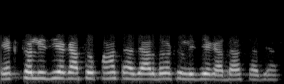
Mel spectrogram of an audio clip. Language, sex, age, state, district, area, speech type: Hindi, female, 30-45, Bihar, Madhepura, rural, conversation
